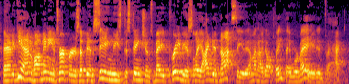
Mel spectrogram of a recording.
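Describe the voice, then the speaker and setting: A man preaching a verse-by-verse sermon, teaching in a measured way, with frequent fillers and restarts. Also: sits high, lively intonation, fairly bright tone. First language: English. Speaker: pastor. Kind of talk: expository sermon. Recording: echoey room.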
